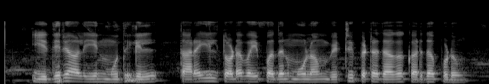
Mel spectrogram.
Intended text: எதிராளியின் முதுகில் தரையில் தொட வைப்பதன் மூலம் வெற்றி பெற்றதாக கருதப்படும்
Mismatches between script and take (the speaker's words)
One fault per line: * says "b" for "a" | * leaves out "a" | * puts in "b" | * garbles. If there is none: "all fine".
all fine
